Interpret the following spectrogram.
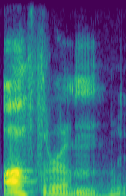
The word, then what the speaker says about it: Othram: David middleman and David is the CEO of auth room am i pronouncing that correctly yes the first technology company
